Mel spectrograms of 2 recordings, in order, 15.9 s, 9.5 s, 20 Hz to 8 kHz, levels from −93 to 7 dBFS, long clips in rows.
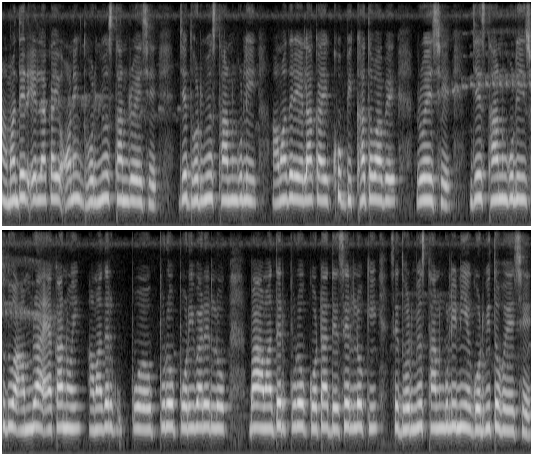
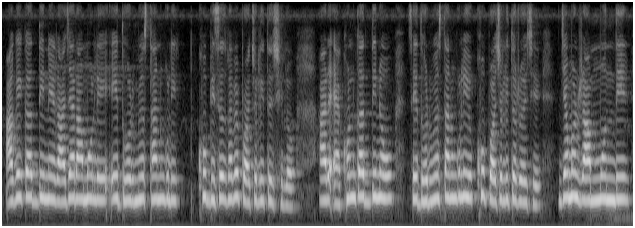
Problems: background sounds at intervals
